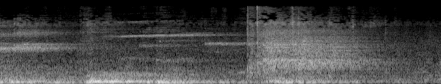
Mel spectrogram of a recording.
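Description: Badminton hall sounds between rallies: short high squeaks of shoes on the court and low thuds of footsteps. A burst of voices comes about two and a half seconds in.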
